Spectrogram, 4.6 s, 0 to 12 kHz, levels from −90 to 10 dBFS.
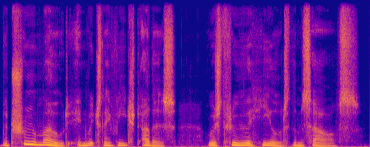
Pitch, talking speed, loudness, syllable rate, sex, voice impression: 145 Hz, 170 wpm, -15 LUFS, 4.4 syllables/s, male, masculine, adult-like, slightly relaxed, soft, fluent, calm, friendly, kind, slightly modest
